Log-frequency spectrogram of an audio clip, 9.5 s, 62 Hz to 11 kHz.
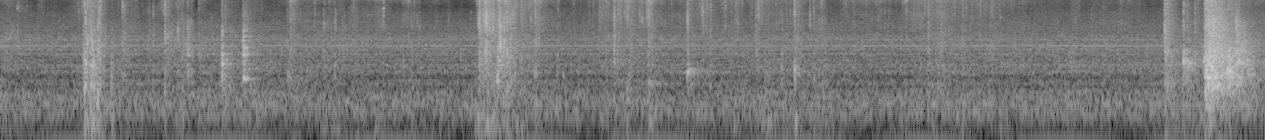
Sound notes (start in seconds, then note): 1.0 materials rattling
